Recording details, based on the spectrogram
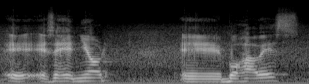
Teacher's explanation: la aspiración de la s cuando dicen ese señor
